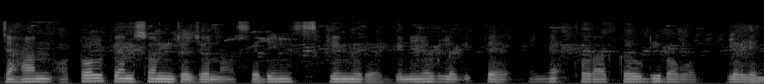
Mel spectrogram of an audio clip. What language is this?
Santali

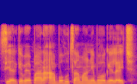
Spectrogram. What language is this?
Maithili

